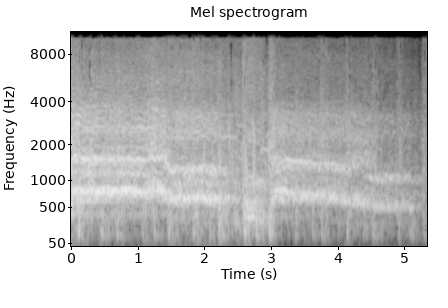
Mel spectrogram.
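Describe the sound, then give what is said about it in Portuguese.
A large crowd cheers and shouts loudly and steadily for several seconds, a dense roar of many voices with sustained vocal tones, briefly dipping midway before swelling again and slowly fading. “Vai galera, coração ouvir a multidão. Quero ouvir!”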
